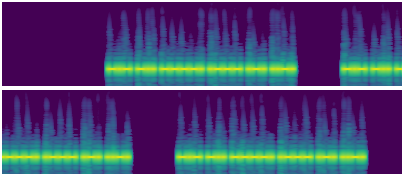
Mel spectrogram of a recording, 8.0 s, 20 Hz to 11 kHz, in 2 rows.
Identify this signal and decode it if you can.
Morse code, heard as a keyed tone, about 51 wpm, 700 Hz. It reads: KD9JRF KD9JRF KD9JRF
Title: USA Call Signs - 6 Characters - Repeated 3x - 50wpm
